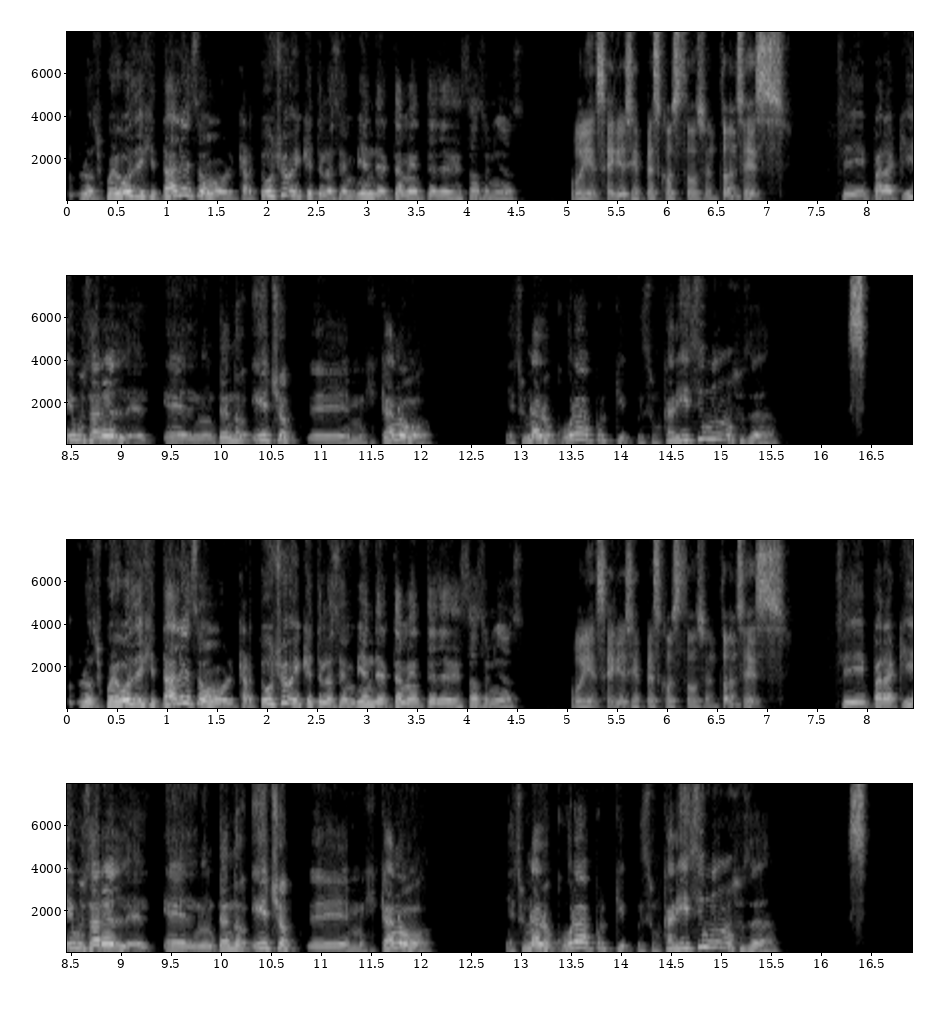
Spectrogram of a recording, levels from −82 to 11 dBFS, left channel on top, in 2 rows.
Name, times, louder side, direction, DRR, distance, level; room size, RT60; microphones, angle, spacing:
voice 1, 0.0-4.5 7.7-12.1 12.9-15.5, right 2 dB, 25° right, 0.4 m, -26 dB
voice 2, 5.0-7.2 16.3-16.4, left 3 dB, 15° left, 0.6 m, -31 dB
2.6 x 2.5 x 2.6 m
head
